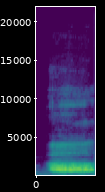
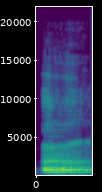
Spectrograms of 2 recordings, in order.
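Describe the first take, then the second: First: The vowel is a plain open a. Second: The vowel is a slightly shifted a. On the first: The speaker calls it wrong. "Dia bukan seperti A" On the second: The speaker calls it right. "tapi agak infiraf, agak A"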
